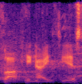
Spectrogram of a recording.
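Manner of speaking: low muttered insult; low sneering zealot. Retold or imitated. Fundamentalist in hell, low muttered sneer. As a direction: grumble it low and bored.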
